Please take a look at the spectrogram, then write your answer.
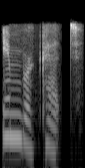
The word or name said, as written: imbricate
